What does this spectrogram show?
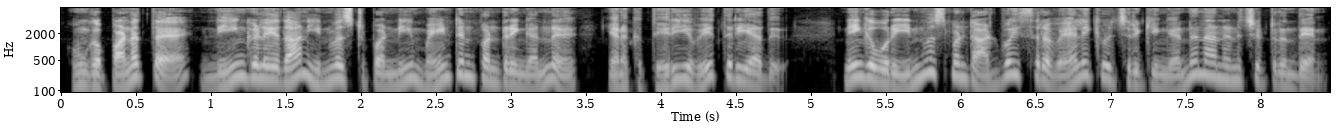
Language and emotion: Tamil, surprised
